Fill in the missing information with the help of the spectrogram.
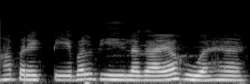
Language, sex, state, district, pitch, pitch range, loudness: Hindi, female, Jharkhand, Garhwa, 210 Hz, 205-225 Hz, -13 LUFS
